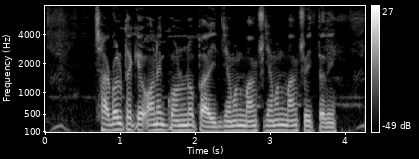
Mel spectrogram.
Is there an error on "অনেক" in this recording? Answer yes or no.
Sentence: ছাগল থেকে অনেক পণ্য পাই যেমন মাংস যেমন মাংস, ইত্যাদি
no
